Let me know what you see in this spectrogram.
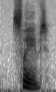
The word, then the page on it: slaves: American English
